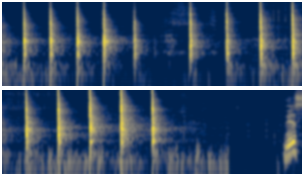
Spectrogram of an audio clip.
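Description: Hammer driving nails into sheet-metal flashing with a quick, even run of sharp blows, about three a second. The blows stop about four and a half seconds in.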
